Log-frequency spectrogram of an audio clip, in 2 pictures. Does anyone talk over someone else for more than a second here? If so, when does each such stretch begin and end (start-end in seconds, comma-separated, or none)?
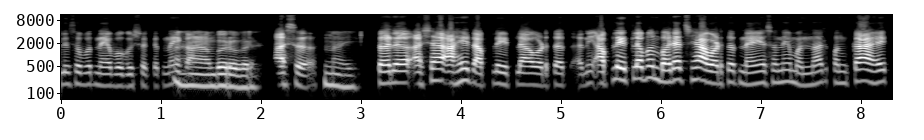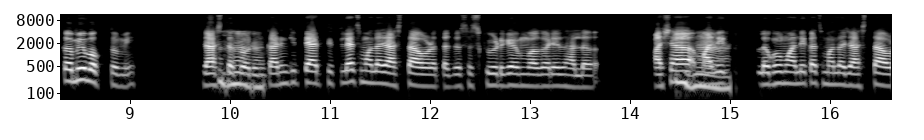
none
